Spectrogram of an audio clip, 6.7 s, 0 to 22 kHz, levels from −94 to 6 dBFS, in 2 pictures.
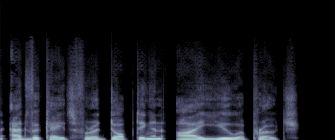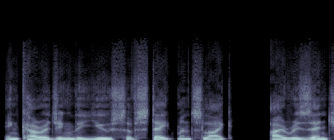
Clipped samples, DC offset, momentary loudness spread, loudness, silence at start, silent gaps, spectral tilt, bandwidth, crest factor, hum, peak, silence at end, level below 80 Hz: under 0.1%; under 0.1%; 9 LU; -25 LUFS; 0.1 s; none; -7.5 dB/octave; 11 kHz; 16 dB; none; -8 dBFS; 0 s; -66 dBFS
